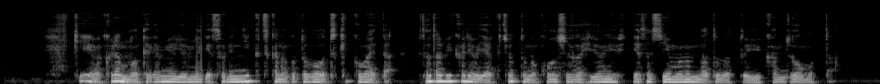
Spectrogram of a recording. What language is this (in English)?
Japanese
